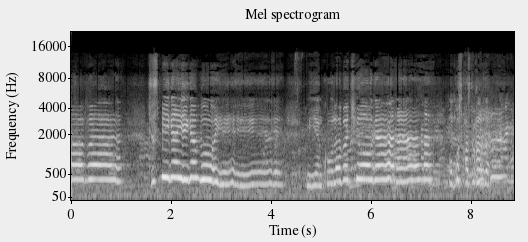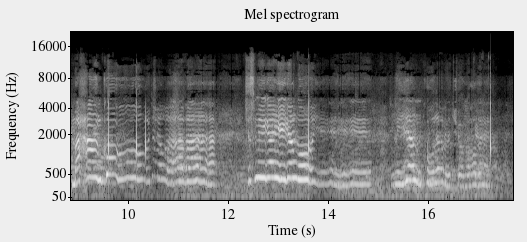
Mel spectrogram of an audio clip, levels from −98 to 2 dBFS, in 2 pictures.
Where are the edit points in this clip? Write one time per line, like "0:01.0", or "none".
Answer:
0:11.1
